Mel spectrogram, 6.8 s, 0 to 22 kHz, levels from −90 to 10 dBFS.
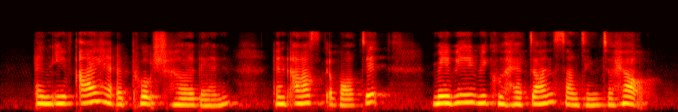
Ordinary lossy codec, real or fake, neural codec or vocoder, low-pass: none; fake; codec, 16 kHz, 2 kbps, FreqCodec, smaller model; none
